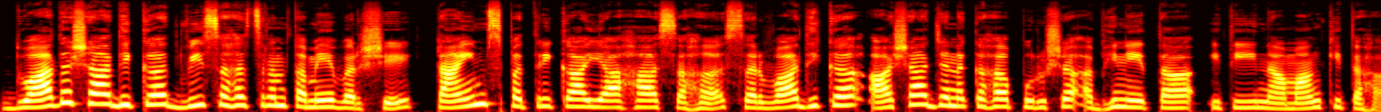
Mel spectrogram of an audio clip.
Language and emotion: Sanskrit, neutral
